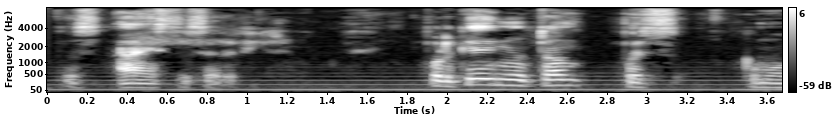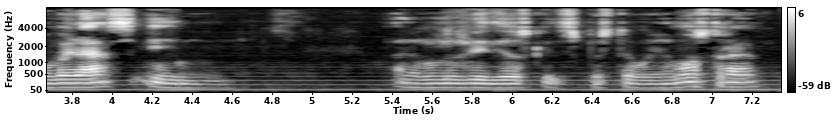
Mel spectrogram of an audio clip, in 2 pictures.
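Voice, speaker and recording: A man teaching calculus in a relaxed, chatty way, often tagging his sentences with rhetorical questions. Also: lowish voice, moderate pace, music in the background. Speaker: math teacher. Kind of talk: recorded screen lesson.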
